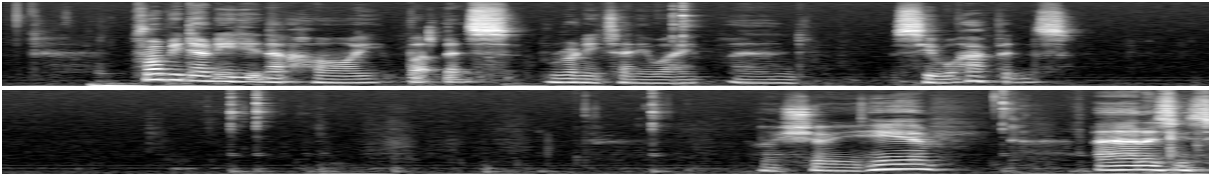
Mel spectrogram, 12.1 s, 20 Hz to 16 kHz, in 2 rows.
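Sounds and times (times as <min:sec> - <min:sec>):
computer mouse clicks: 0:03.3 - 0:03.5, 0:06.8 - 0:07.7, 0:08.7 - 0:09.4.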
